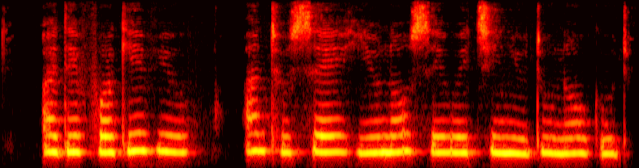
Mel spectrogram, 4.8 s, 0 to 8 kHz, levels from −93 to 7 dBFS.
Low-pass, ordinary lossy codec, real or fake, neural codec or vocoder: none; none; fake; codec, 16 kHz, 0.4 kbps, LongCat-Audio-Codec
